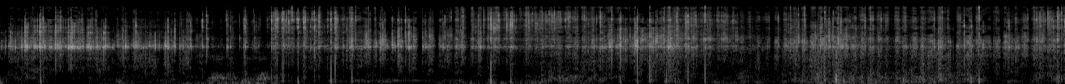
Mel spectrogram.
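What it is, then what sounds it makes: Plastic pill bottle partly filled with pills. A small white plastic pill bottle, partly filled with pills, is shaken in one hand so the pills rattle inside. The result is a steady, irregular stream of sharp, bright clicks and rattles with a band near 2 kHz and almost no low end, lasting about 11 seconds.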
